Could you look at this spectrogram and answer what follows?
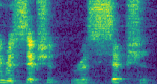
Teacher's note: we say reception on the second syllable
